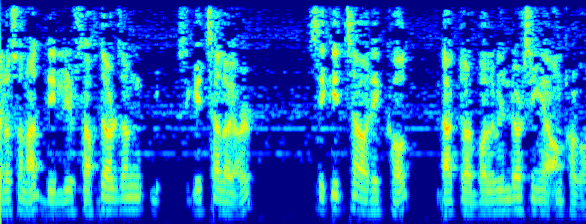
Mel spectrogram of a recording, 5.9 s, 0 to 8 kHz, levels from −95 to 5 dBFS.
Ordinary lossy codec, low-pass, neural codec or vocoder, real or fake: none; 7.2 kHz; none; real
